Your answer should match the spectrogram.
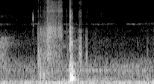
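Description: A short hiss of aerosol throttle body cleaner sprayed into an open throttle body, lasting about half a second, followed by a single sharp knock just under a second in.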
